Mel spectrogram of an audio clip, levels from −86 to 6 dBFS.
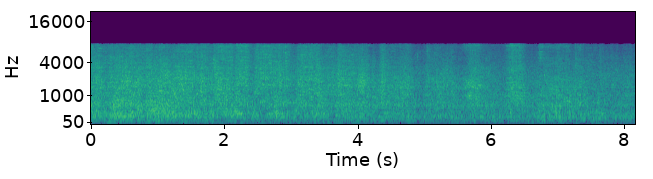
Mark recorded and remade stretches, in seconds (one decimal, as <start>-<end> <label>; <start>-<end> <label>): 0.0-1.5 recorded; 1.5-3.3 remade; 3.3-6.9 recorded; 6.9-7.4 remade; 7.4-8.2 recorded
